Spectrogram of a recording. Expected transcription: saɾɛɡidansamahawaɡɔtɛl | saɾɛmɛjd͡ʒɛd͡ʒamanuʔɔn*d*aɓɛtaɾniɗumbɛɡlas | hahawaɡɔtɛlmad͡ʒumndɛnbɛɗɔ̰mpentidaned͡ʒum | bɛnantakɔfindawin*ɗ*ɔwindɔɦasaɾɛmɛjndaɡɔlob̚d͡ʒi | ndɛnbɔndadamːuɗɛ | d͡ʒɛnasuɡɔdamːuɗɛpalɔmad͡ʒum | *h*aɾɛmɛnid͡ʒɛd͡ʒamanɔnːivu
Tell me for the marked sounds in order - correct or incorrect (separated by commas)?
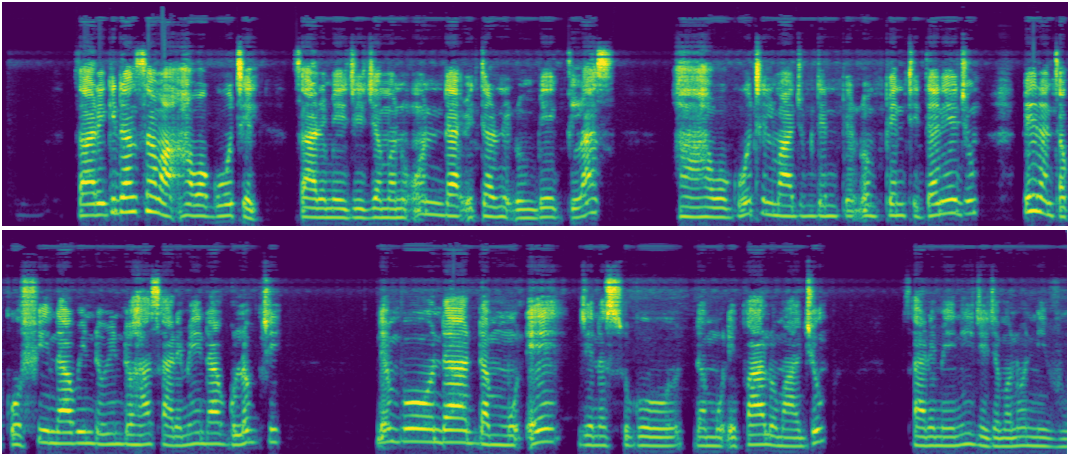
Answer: correct, incorrect, incorrect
